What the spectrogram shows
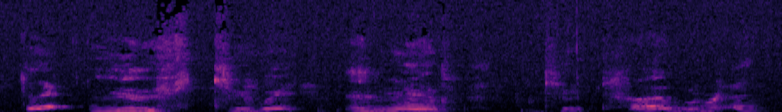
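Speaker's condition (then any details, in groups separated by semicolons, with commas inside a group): Cerebral palsy; motorized wheelchair; speech impairment, cerebral palsy accent, hard to hear in noise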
